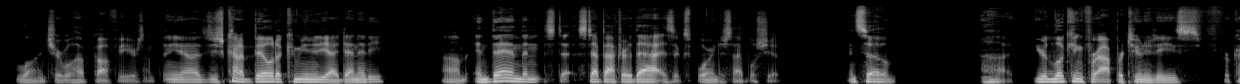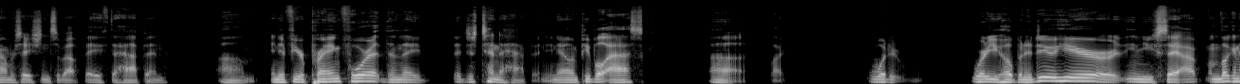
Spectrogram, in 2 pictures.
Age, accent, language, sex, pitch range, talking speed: 20-39, American, English, male, 105-125 Hz, 175 wpm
